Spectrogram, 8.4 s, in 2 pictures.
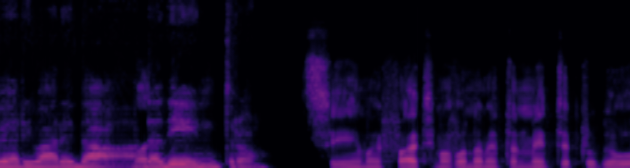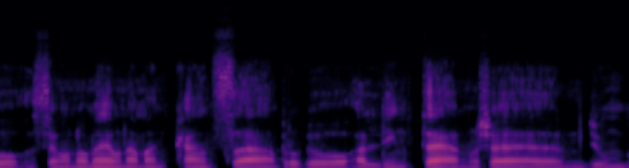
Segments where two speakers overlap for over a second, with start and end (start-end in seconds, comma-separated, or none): none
